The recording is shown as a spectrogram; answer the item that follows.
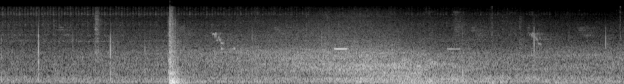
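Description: City street traffic sound. A single loud thump comes just under two seconds in, then the noise of a passing car swells and fades.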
